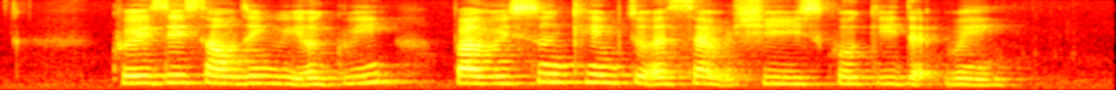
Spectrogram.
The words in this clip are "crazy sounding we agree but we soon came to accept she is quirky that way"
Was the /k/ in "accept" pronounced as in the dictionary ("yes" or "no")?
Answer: no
